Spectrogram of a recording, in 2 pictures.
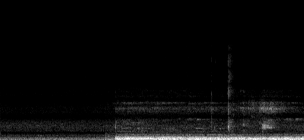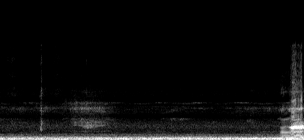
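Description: A steady low rumbling drone from the sky that starts abruptly about a second in, one of the reported mysterious sky sounds, with a few faint clicks over it.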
